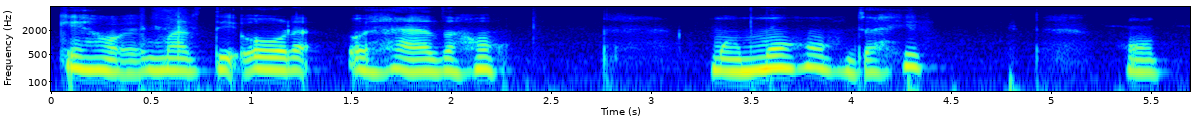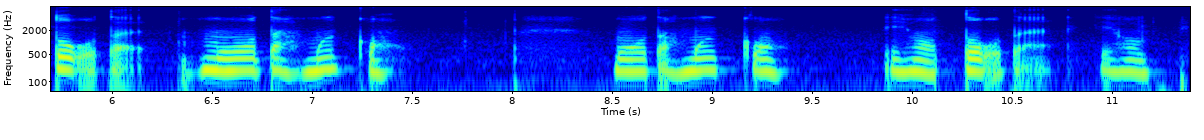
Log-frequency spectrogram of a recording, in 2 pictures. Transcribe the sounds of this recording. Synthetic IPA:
kjẽ˦ɦõ˧ʔe˨mã˧ɾt̪i˧ʔoː˦ɾa˧ʔo˧e˧˨ɦaː˧˨d͡za˧hõ˧ | hmɨ̃˧mõ˦ɦõ˧d͡ʒa˧hi˦ | hõ˧ʔt̪o˦˧ʔt̪a̰˨hmõː˦t̪a˧hmɨ̃˦kõ˧ | hmõː˧˦t̪a˧˨mɨ̃˦kõ˧ | i˧ɦõ˧t̪oː˦˨ʔt̪a̰˨ʔkjẽ˦ɦõ˧ʔ

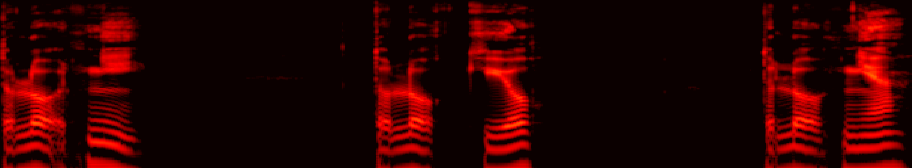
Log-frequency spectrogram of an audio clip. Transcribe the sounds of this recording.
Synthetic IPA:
t̪o˨lo˦˨ʔɲɲĩ˦˧˨ | t̪o˨loː˦˨kʰjo˦ | t̪o˨lo˦˨hɲã˦

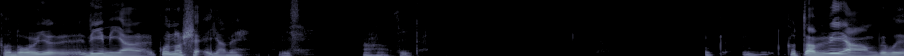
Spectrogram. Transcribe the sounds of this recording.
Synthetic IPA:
ku˧nd̪o˧ði˦mĩ˧ɲã˧ku˦nũ˧ʃe˧˨ʔe˧ɲã˧nẽ˧ | βḭ˧si̥˧ | ã˧ɦã˧t͡ʃḭ˧t̪ḁ˨ | ku˧t̪a˧ββi˦ã˧nd̪ɨ˧βɨ˧

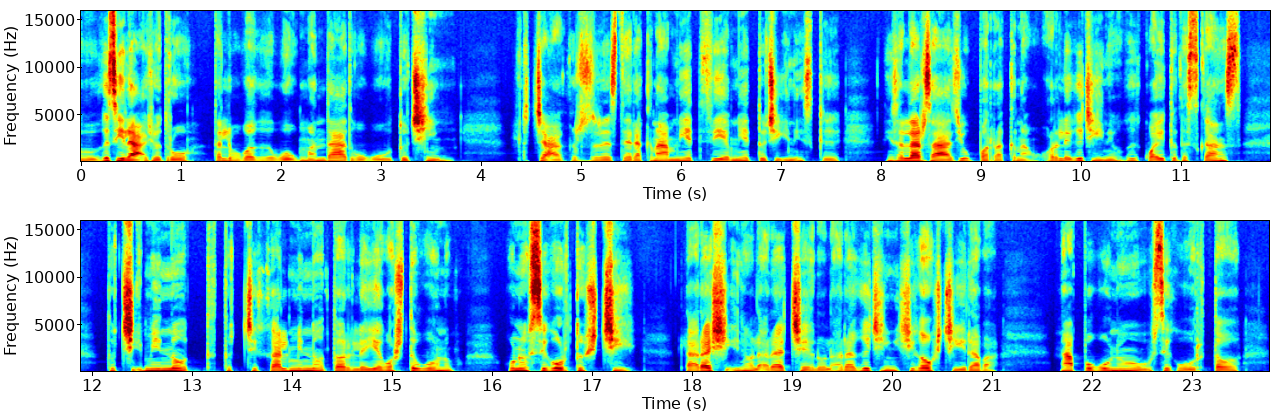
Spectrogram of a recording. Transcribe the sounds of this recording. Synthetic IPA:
ɡi˦zi˧la˨t͡ʃu˧d̪ɾu˧t̪a˦lɡa˦˧˨ɡu˧˨ma˨˧nd̪a˦d̪ɡu˨ɡu˨t̪u˧t͡ʃi˧ɲ | t͡ʃa˨ɡe˧˨st̪e˧ɾa˨˧kna˨mnje˦t̪ze˧bnje˦t̪̚ːu˧t͡ʃi˨ni˧˨ske˧ | ni˧sa˦la˦ɾza˧sju˦pa˨ɾːa˨kna˨wo̰˦ɾe˧le˧ɡi˦t͡ʃi˨nu˧ɡi˦kʷa˦ju˦t̪u˧d̪e˨ska˦ns | t̪u˧t͡ʃi˨mi˦nu˦t̪ːu˧t͡ʃi˧ɡa˧˦lmi˦nu˧t̪o˦ɾe˧le˨je˦ɡʷa˧ʂt̪u˦ɡu˦n˧ | ɡu˦nu˧se˧ɡu˦ɾt̪u˧ʃt͡ʃi˨ | la˨ɾa˦ʃi˨no˧la˨ɾa˦t͡ʃe˨lo˧la˨ɾa˦ɡi˦t͡ʃi˨ɲʃi˧˦ɡa˦wʃt͡ʃi˨ɾa˦ba˨ | na˧pu˦ɡu˦nu˦se˧ɡu˦ɾt̪o˦

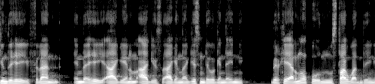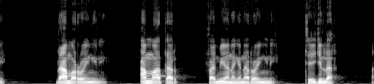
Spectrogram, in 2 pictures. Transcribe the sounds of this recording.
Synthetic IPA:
i˦ndo˨he˦i˨fi˨la˦n | ḭ˦da˨he˦˨ʔa˦ɡe˨nu˦ma̰˦ɡi˦sa̰˦ɡi˨nːa˦ɡi˦snde˦ɡo˨ɡi˨nda˦i˦nːi˦ | be˨ɾke˦ja˨lmo˦ku˦mu˨sta˦kba˨nde˨ni˨ | da˨˦ma˨ɾo˦ji˦ŋi˨nḭ˨ | a˦mːa˦ta˨ɾ | fa˨mi˦a˨na˨ɡi˨na˦ɾo˦ji˦ŋi˨nḭ˨ | tʰe˨ɡi˦lːa˨ɾ

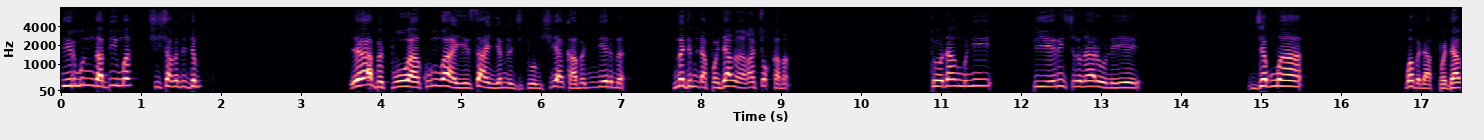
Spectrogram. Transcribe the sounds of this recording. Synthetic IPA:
di˦ɾmu˦nŋɡa˨bi˦mʷa˦ | ʃi˧ʃa˧˦ŋdɨ˦dɨ˦m | je˦ka˦bɨ˨t̚po˨˦ja˨ku˦nɡʷa˦˨je˨sa˦˨ŋ˨ɡʲe˨˦mlə˨d͡ʒi˨to˨mʃi˦ja˦ka˨ɓə˨ɗi˦ɗe˦ɾɓe˨ | me˦dɨ˦mɗa˨pːo˨da˦ŋ˨a˨ka˦t͡ʃo˦kka˨ma˦ŋ | to˧ɗa˦ŋmu˧ni˦ | pi˧je˧ɾi˦t͡ʃi˦kna˦ɾo˨nɨ˨je˧ | d͡ʒe˦pmʷa˦ | mʷa˦bə˨ɗa˨pːo˨da˦

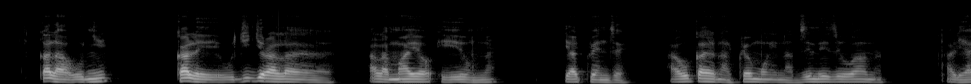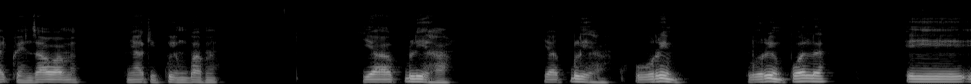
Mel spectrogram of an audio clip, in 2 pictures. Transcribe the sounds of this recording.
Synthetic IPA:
ka˦la˨ho˨ɲe˦ | ka˦le˨o˨d͡ʒi˦d͡ʒɾa˦l | a̰˦la˨ma˦jɔ˦e˨jo˦˨m˨mɛ˦ | ja˧t͡ʃʷɛ˨n˨d͡zɛ˨ | a˨wu˦ka˦jɔ˧na˨t͡ʃʷɛ˦mɔ˧˨ji˨na˨d͡zi˦me˦d͡ze˦wa˦mɛ˧˨ | a̰˨li˨ja˦t͡ʃʷɛ˨n˨d͡za˦wa˦mɛ˧˨ | ɲ˨a˨ki˨kʷe˦˨ŋ͡m̩˨ɡ͡ba˧mɛ˨ | ja˧k͡ple˦ɦa˨ | ja˧k͡ple˨ɦa˨ | o˨ɾi˦˨m˨ | o˨ɾi˦˨m˨pɔ˦lɛ˦ | e˦

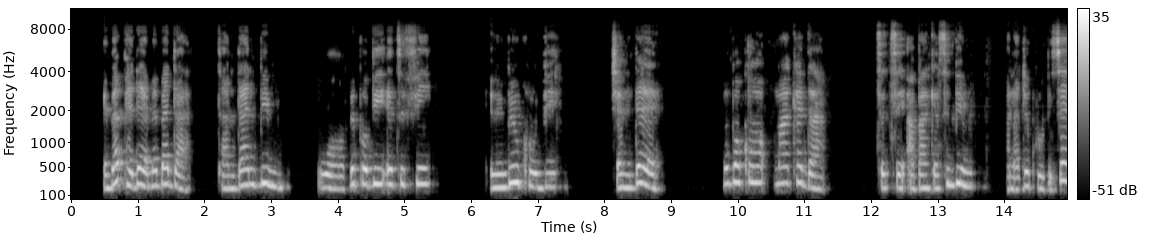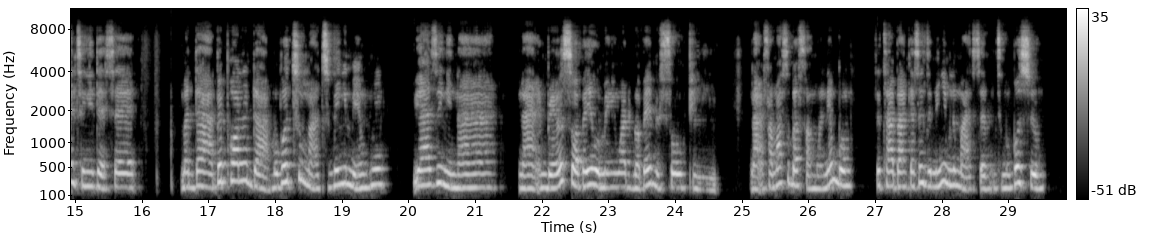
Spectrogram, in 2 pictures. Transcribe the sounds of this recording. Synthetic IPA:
mɪ̃˨bɛ˦pʰɛ˨dɛ˦mɪ̃˦bɛ˦da˨ | tʰã˨ndã˦nbĩ˦m | wɔ˨bɪ˦pʰɔ˦bi˦ʔæ˦tʰi˦fĩ˦ | e˨wĩ˨m˨bi˦ɾkʰu˨ɾo˨bi˦ | ɕɛ˨nɪ̃˨dɛ˦ | mʊ̃˦bɔ˦kʰɔ˦mã˦kʰɛ˦da˨ | tʰɪ˨tʰɪ˨ʔa̰˨bã˨ŋkʰɛ˨sɪ˦bĩ˦m | a˨nã˨d͡ʑᶣɪ˦kʰu˨ɾo˨bi˨sɛ˦n̩˨tʰĩ˨ɲĩ˦dɛ˨sɛ˦ | mɛ̃˨da˨bɛ˦pʰɔ˦nʊ̃˦da˨mʊ̃˨bɔ˦tʰũ˦mː˦ã˨tʰu˨mɪ̃˦ɲĩ˦mẽ˨˦ɦʊ̃˦ | ɥi˦a˦zɪ˦ɲĩ˨nãː˦ | nã˨m̩˨bɾɛː˨wɔ˦sɛ˦ɔ˨bɛ˦jɛ˦wɔ˨mẽ˦ɲĩ˦wa˦dɪ˨nɔ̃˨bɛ˦jɛ˦mɪ̃˨fɔ˦pʰiː˨ | nã̰˨m̩˨fɾa˨mã˦sʊ˦bɛ˦fa˨mʊ̃˨nɪ̃˦m˦bʊ̃˦m | tʰɪ˨tʰɪ˨a˨bã˨ŋkʰɛ˨s̬ɪ˦d͡zɪ˨mɪ̃˦ɲĩ˦mnʊ̃˦m˨ã˨sɛ̃˦m˦n̩˨tʰi˨mʊ̃˨bɔ˦su˨o˦m

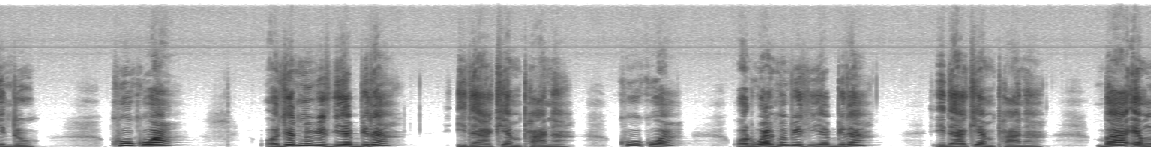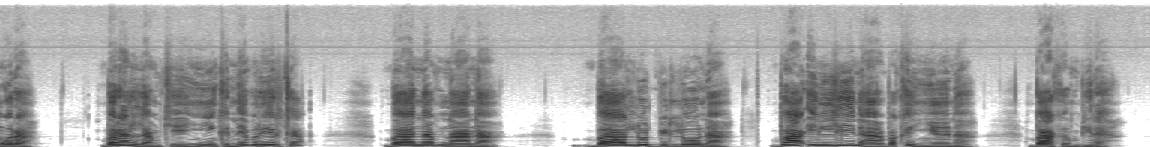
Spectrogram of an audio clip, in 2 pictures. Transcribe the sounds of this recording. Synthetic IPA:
i˦do˨ | kʰo˦ku˨wa˦ | o˨d͡ʒe˦t̬ma˦bi˨tje˦bi˦ɾa˦ | i˨da˦ke˦˨mpʰa˦na˨ | kʰo˦ku˨wa˦ | o˨ɾwa˦˨lma˦bi˦tje˦bi˦ɾa˦ | i˨da˦ke˦˨mpʰa˦na˨ | ba˦ʔe˦mwu˦ɾa˨ | ba˦ɾa˦n˨la˨mke˨ji˦ŋ˨kə˨ne˦bə˦ɾe˦ɾta˦ | ba˦na˦bna˨˦na˨ | ba˦lo˦t̚bi˦lo˦na˨ | ba˦ʔi˦nli˦na˨ba˦kə˦njə˦na˨ | ba˦˨kə˦m˨bi˦ɾa˨

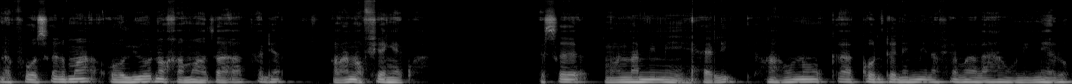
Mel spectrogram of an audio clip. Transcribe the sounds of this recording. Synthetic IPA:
na˨fo˨se˦lu˧ma˦o˨li˨˦o˦no˨xa˨ma˨zaː˧kʰa˦di˦a˦o˨ɾa˨˦no˨fi˦ɛ˦ŋɛ˧kʷa˨ | e˨se˦ŋo˨˧˦na˧mi˦mi˨hɛ˨li˦˨hã˨hu˦nu˦ka˦ko˦n˦te˦ne˨mi˦na˧fɛ˦m˦a˨la˨˦ha˦hu˨ni˧n˦e˨˦ɾo˦

